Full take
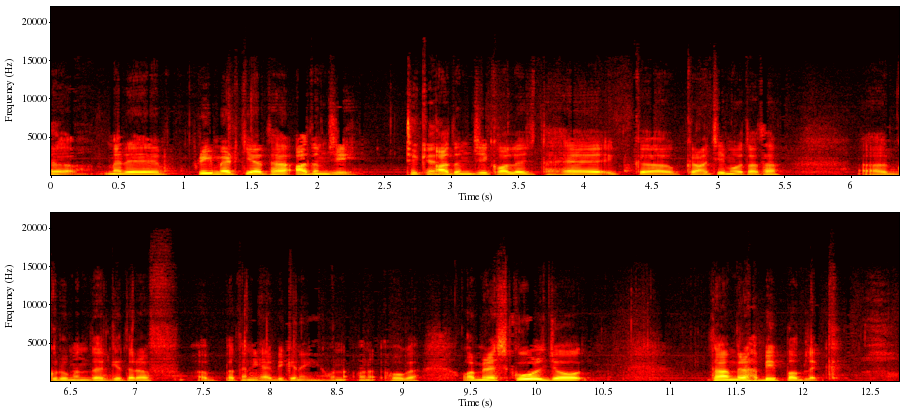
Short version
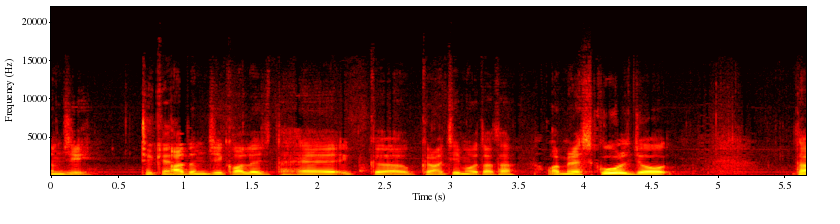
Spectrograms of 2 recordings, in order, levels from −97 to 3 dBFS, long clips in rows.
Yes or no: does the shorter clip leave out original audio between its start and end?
yes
